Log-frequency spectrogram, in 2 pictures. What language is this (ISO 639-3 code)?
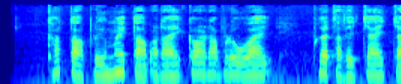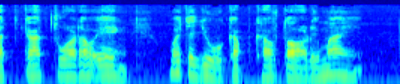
tha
